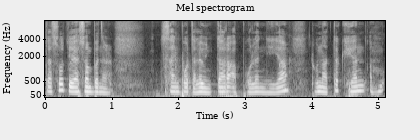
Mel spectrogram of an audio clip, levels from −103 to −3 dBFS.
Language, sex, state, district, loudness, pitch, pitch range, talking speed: Mizo, female, Mizoram, Aizawl, -17 LUFS, 145 Hz, 140-155 Hz, 210 wpm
